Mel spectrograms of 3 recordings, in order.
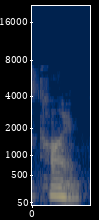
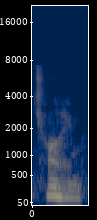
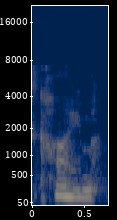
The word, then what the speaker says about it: chyme: i said before that when you see a ch at the beginning of a word it's pronounced as a hard k so the proper pronunciation is chyme however thinking back i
